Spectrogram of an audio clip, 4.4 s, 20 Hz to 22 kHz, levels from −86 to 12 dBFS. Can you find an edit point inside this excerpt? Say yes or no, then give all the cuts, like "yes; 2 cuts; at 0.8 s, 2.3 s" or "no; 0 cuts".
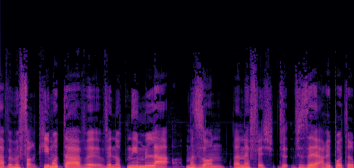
yes; 2 cuts; at 1.3 s, 2.2 s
